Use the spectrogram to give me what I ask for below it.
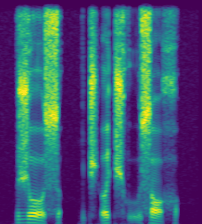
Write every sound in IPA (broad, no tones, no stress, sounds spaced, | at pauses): ʒ o s | t͡ʃʼ ɤ t͡ʃʰ ṵ s ɔ x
